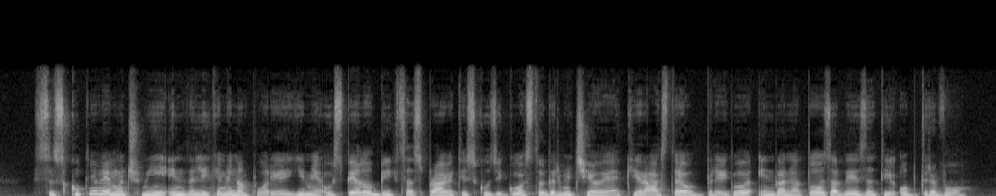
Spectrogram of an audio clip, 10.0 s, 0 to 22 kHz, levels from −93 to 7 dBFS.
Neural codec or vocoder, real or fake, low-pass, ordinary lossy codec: codec, 32 kHz, 1.9 kbps, SNAC; fake; 14.4 kHz; none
